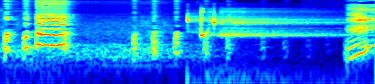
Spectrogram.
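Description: A chicken clucks in several short, sharp bursts, then gives a longer sustained call and ends with another loud squawk.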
